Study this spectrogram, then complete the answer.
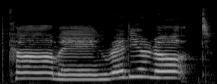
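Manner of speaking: loud singsong seeker's call; drawn-out playful holler. Acted. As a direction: call out to the hiders, stretching the words. Seeker calls out.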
